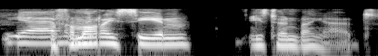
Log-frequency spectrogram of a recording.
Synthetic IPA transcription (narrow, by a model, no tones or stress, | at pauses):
jæəfə̃mɔɾaɪsĩːn | iz̥tʰɜːnbaɪa̰d̥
